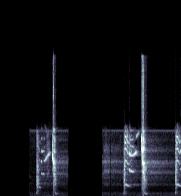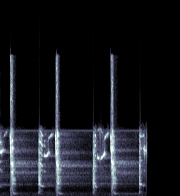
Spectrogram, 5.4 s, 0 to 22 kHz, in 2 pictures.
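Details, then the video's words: Northern goshawk mating on the edge of a water-tower nest at Axel, February 2018, giving loud, sharp, squealing harmonic calls in close pairs and runs of about six notes, with clear quiet gaps. "Paring Op Rand"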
